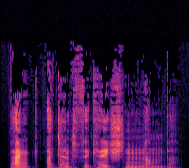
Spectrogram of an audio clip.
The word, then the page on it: bank identification number: British English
